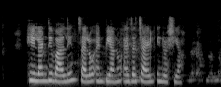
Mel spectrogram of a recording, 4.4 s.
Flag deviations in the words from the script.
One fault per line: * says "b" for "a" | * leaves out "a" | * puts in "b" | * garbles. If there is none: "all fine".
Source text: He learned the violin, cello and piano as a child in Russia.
all fine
